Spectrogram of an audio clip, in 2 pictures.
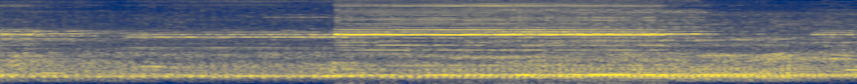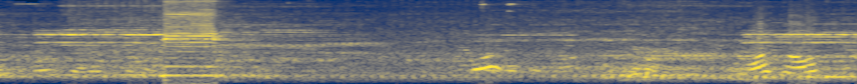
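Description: Vehicle horns honking in a traffic jam: a faint held horn at the start, a long loud blare from about two to three seconds in, and a short toot about five seconds in, over a steady engine hum.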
